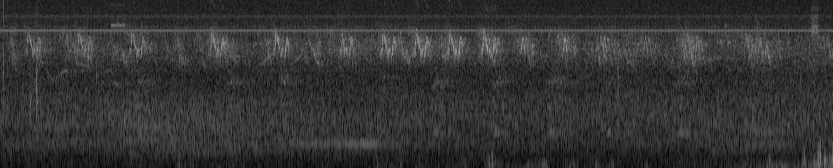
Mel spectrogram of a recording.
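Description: Short high chirps from a small animal, repeated irregularly about two or three times a second, over faint steady outdoor background sound.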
